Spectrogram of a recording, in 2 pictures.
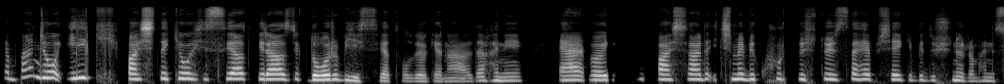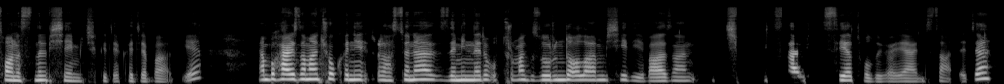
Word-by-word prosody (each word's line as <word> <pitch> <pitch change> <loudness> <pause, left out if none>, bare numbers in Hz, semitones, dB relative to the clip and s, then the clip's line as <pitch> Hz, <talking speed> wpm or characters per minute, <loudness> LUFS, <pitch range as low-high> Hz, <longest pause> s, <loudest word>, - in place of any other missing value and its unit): Ya, 280 - -4
bence 330 -3 +3
o 295 -3 +5
ilk 295 +4 +2
baştaki 250 +2 +5
o 260 -1 +6
hissiyat 250 +2 +1
birazcık 235 -1 +3
doğru 215 0 +7
bir 205 - -1
hissiyat 155 -2 -4
oluyor 150 0 -6
genelde. 145 +2 -8
Hani, 175 0 -3 0.4
eğer, 200 0 +1
böyle, 205 0 +3 0.3
ilk 245 -1 -18
başlarda 235 +1 +2
içime 240 +1 +2
bir 235 - +2
kurt 240 +1 -9
düştüyse 235 +1 -1
hep 235 0 -1
şey 220 -2 -1
gibi 205 -2 -10
düşünürüm, 180 -3 -6
hani, 165 0 -9
"Sonrasında 200 +3 -1
bir 180 - -14
şey 175 -1 -7
mi 155 -1 -12
çıkacak 145 -2 -18
acaba?" 145 -2 -11
diye. 255 +4 -9 0.6
Yani, 220 +1 0
bu 245 - 0
her 235 0 +7
zaman 240 0 +3
çok, 245 0 -3
hani, 215 -1 0
rasyonel 215 +3 -1
zeminlere 200 +2 +1
oturmak 210 0 -8
zorunda 205 +2 0
olan 205 0 -1
bir - - -11
şey 215 -2 -9
değil. 160 -4 -12
Bazen 170 +2 -5 0.3
iç - - -13 0.2
içsel 195 -2 -4
bir - - -35
hissiyat 195 -4 -4
oluyor, 140 -1 -12
yani, 140 0 -10
sadece. 170 - -6
205 Hz, 165 wpm, -21 LUFS, 175-235 Hz, 0.6 s, doğru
